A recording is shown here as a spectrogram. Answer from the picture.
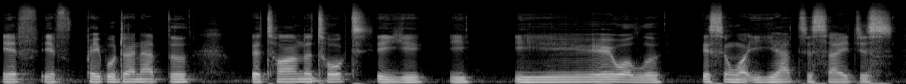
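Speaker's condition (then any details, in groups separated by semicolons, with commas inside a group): Stutter; childhood stutter, therapy grades 1-4, smooth speech at Box Hill Clinic 2 years from 14-15; repeated sounds, repeated words, prolonged sounds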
